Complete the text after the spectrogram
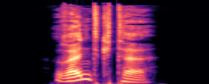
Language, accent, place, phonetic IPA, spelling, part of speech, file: German, Germany, Berlin, [ˈʁœntktə], röntgte, verb, De-röntgte.ogg
- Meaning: inflection of röntgen: 1. first/third-person singular preterite 2. first/third-person singular subjunctive II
